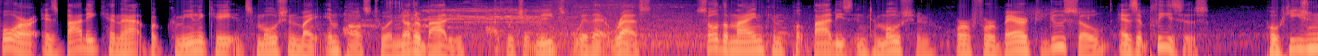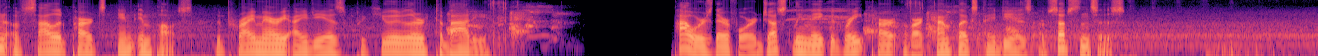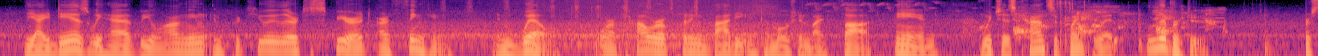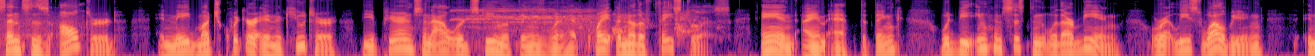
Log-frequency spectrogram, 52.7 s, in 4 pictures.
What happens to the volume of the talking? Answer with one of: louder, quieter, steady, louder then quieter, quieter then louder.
steady.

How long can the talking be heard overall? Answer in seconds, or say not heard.
48 s.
